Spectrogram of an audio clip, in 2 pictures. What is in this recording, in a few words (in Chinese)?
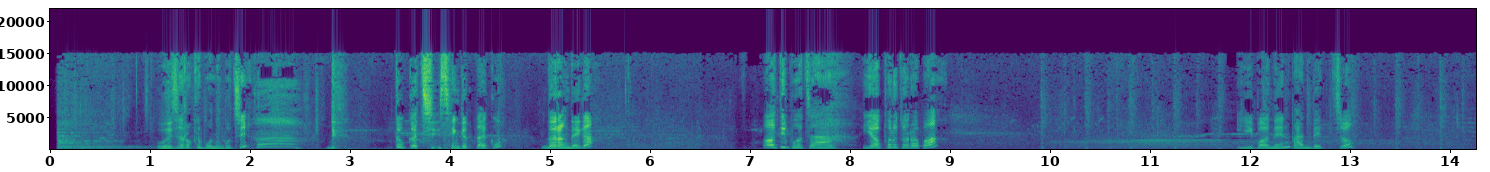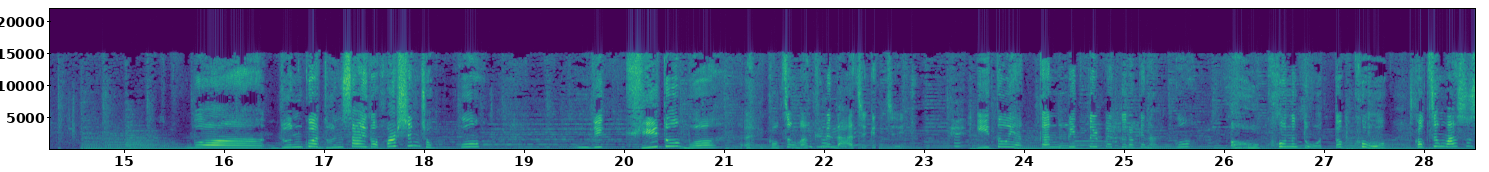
韩语女声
